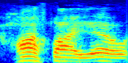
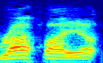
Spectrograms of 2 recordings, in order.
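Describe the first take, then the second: First: The name begins with a breathy H-like sound. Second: The name begins with an English R sound. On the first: This is how it is said in Brazil. "the R's in Brazil are like Rafael" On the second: This is how it is said outside Brazil. "instead of Rafael"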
